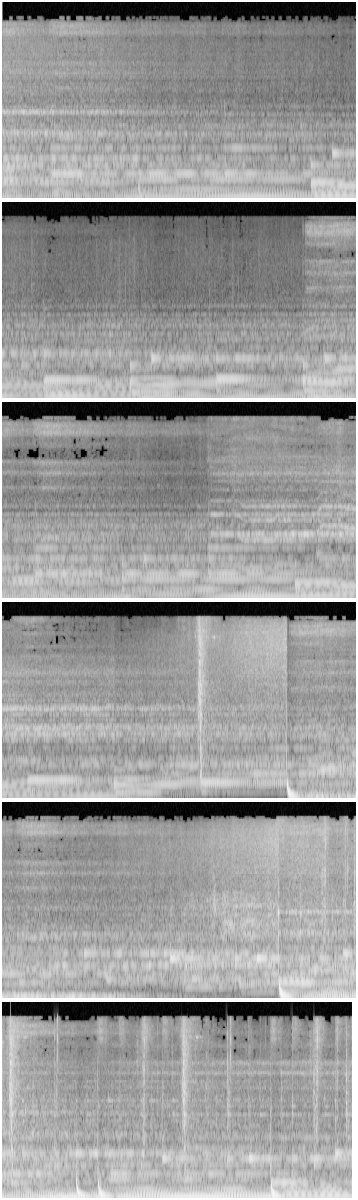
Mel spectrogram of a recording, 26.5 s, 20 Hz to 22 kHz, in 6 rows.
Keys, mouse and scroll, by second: 0.9 click, 1.2 KP_Decimal, 1.6 middle click, 1.6 click, 1.7 scroll down 1, 1.8 click, 3.2 middle click, 3.6 click, 3.7 alt+shift+d, 3.9 middle click, 4.1 click, 4.2 shift+s, 5.2 shift+click, 5.5 shift+s, 5.8 click, 6.1 click, 6.4 shift+click, 6.5 shift+s, 7.8 click, 9.5 shift+s, 10.0 middle click, 10.5 click, 10.9 alt+d, 11.1 click, 11.4 shift+s, 11.6 click, 12.0 click, 12.2 alt+d, 12.5 click, 13.2 click, 13.8 g, 14.8 shift+click, 15.6 middle click, 15.8 middle click, 17.1 shift+s, 17.4 middle click, 18.1 shift+middle click, 18.2 alt+d, 18.4 shift+s, 18.6 middle click, 19.0 click, 19.3 click, 19.7 click, 20.5 click, 20.7 click, 21.2 click, 21.7 click, 22.1 click, 22.2 g, 23.0 click, 23.5 click, 23.5 g, 24.8-26.5 typing, 24.9 click, 25.9 click, 26.4 Delete.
